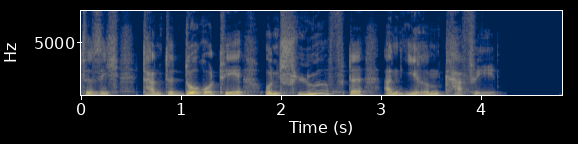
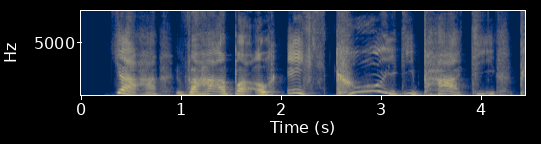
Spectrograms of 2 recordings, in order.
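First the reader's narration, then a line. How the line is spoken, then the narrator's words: Squeaky voice. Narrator (German): piepste Pieper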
